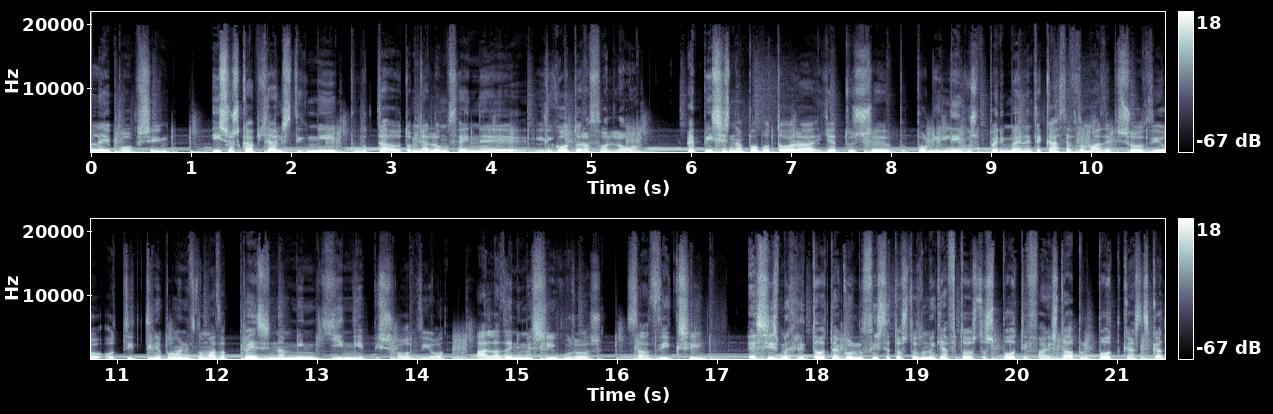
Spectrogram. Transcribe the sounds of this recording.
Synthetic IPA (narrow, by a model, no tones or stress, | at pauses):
lɐipo̞psiniso̞skɐpçɐɐlist̪iɣmiput̪ɐt̪o̞mɲɐlo̞muθɐine̞liɣo̞t̪e̞ɾo̞θo̞lo̞ | e̞pisiznɐpo̞ɐpo̞t̪o̞ɾɐʝɐt̪uspo̞liliɣuspu̥pe̞ɾime̞ne̞t̪e̞kɐθe̞vðo̞mɐðɐepi̥so̞ðio̞ʔo̞t̪it̪ine̞po̞me̞nievðo̞mɐðɐpe̞zinɐminʝinie̞piso̞ðio̞ɐlɐðe̞nime̞siɣuɾo̞sθɐðiksi | e̞sizmexɾit̪o̞t̪e̞ɐko̞luθist̪et̪eost̪oðume̞ceɐft̪o̞st̪o̞spo̞t̪ifɐist̪o̞ɐplpo̞d̪kɐst̪skɐ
